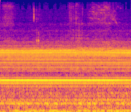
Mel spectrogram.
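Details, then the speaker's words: Magnetic amplifier core, transformer-like, with resistance added to the secondary coil: a steady electrical hum with a sharp buzz on top at constant pitch, while the fan slows down as the core grabs hold. "you see if I I've added resistance you can hear it star to buzz you can hear the fan go down and you can see it's grabbed a hold of that"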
